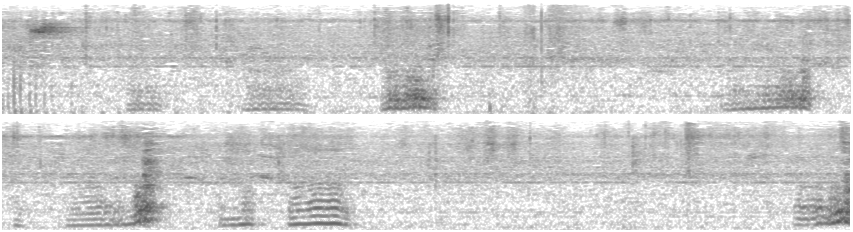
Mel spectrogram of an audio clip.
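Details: Indian desi dog puppy giving a series of short, high whining yelps, some rising then falling, spaced irregularly over several seconds against a steady background hiss.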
